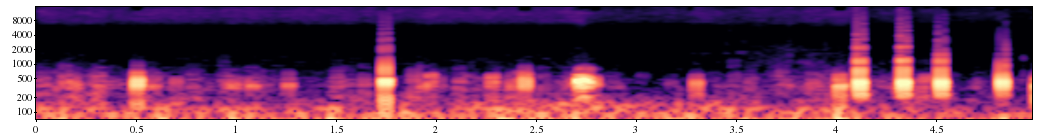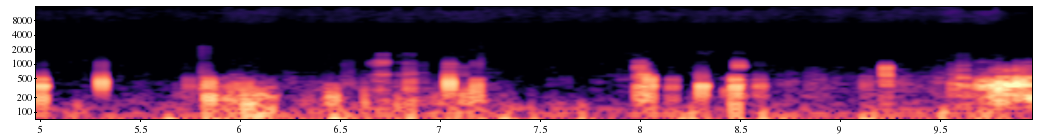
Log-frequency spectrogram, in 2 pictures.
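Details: Continuous low gurgling and rumbling with scattered bubbling pops and squeaks from gas and fluid moving through the gut: normal stomach growling (borborygmi) recorded for ASMR.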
